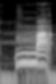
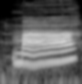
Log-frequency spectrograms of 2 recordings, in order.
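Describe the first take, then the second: First: The pitch falls and then rises again. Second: The pitch rises moderately. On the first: "The third tone falls and then rises again" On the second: "The second tone rises moderately"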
